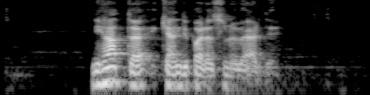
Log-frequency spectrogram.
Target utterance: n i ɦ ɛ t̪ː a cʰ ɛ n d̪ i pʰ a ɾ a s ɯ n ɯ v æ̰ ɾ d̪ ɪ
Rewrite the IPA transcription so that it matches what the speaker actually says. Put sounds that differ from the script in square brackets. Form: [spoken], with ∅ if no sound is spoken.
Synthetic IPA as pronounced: n i ɦ [a] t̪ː a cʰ ɛ n d̪ i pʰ a ɾ a s ɯ n ɯ v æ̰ ɾ d̪ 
